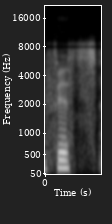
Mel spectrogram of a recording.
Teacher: Sometimes we don't make a good th like fifths. We can skip it and say fifths, but this one we can't skip it.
